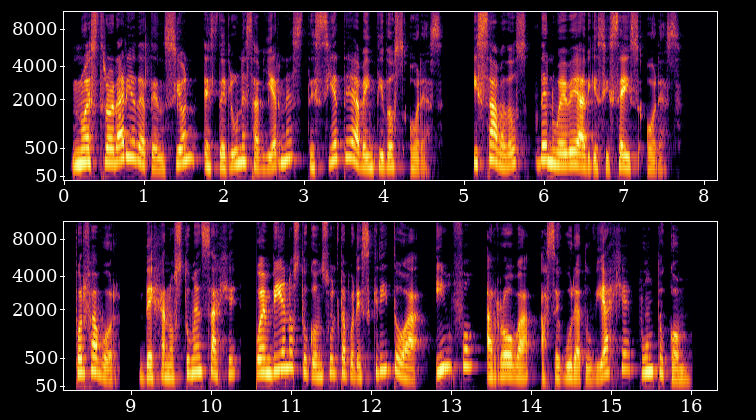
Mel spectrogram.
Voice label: Centralita

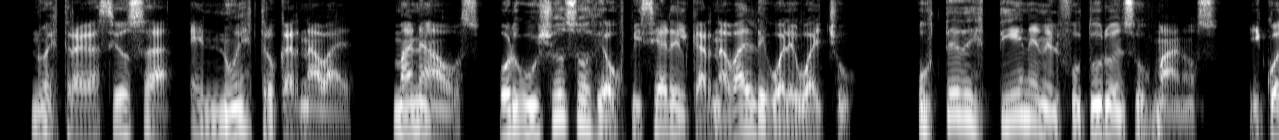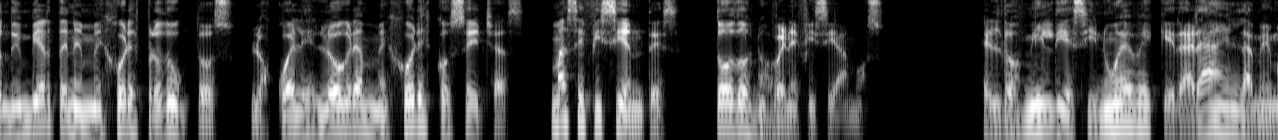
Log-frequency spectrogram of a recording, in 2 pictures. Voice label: RIOPLATENSE

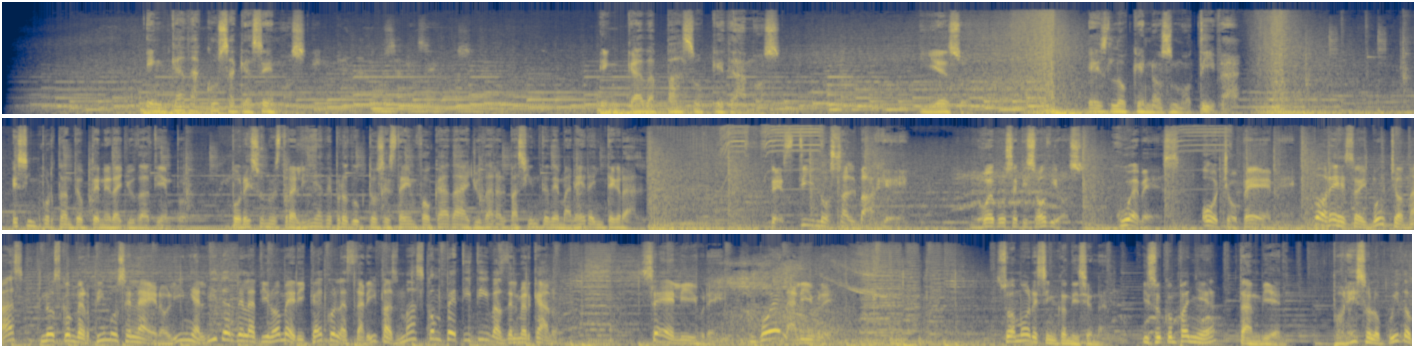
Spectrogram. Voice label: COMERCIAL

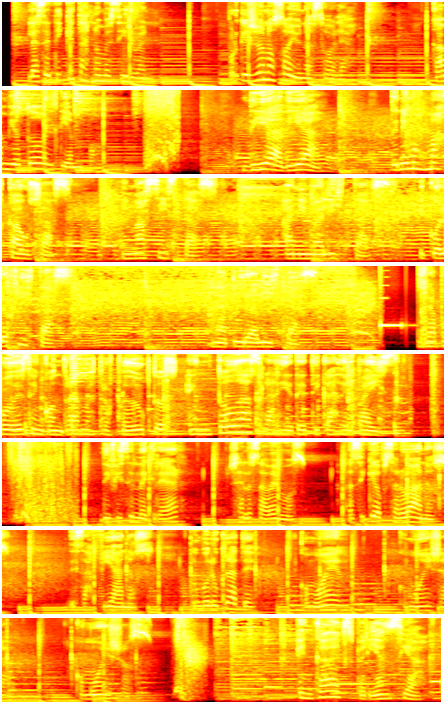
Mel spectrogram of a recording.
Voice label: Locucion Comercial Acento Argentino

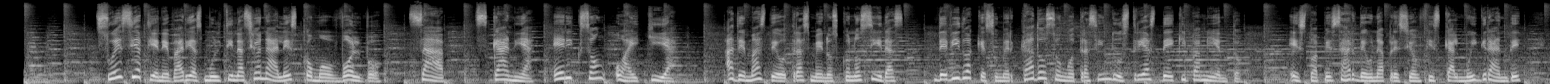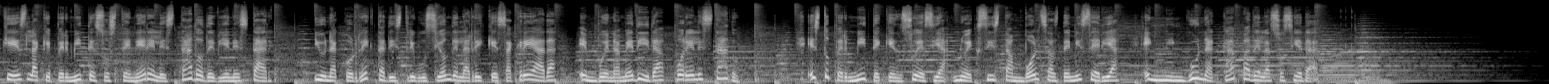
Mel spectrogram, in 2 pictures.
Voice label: Locucion Documental

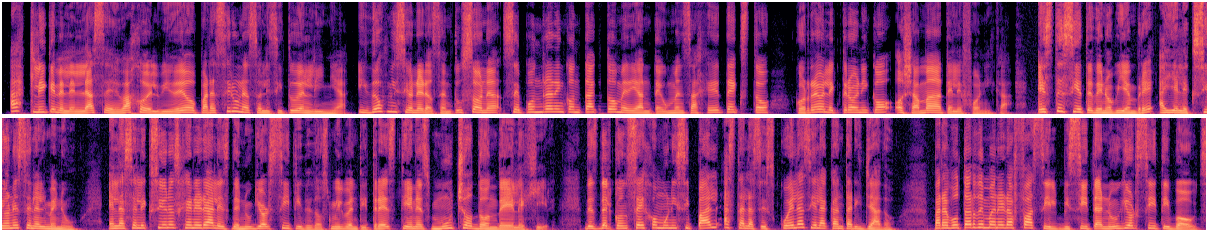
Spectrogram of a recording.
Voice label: PUBLICITARIO

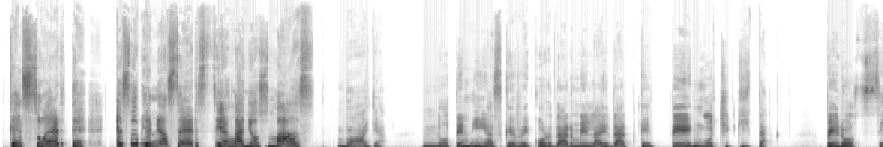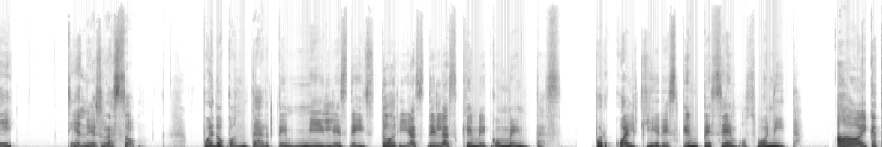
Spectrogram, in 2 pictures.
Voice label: Doblaje

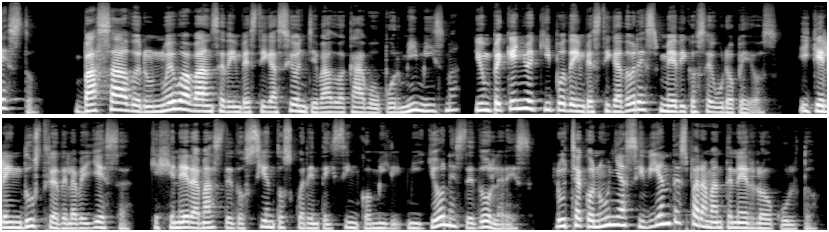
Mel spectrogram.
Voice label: Fragmento locucion celulitis

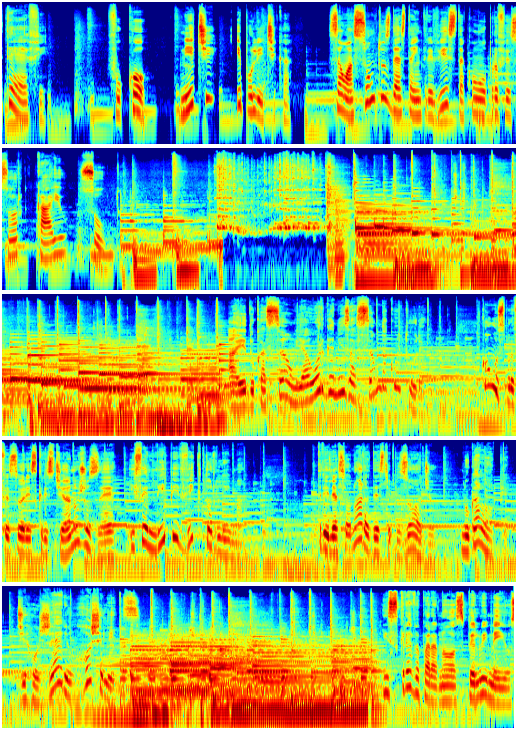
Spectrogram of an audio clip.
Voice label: podcast; Sagrada Familia

